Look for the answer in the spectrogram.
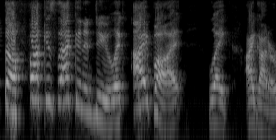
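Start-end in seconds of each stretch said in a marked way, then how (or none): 0.1-1.7 loud, high re-enacted protest; retold indignation. Traveller scoffing at airline's call-here slip, retold indignation. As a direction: throw it back in mock outrage.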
